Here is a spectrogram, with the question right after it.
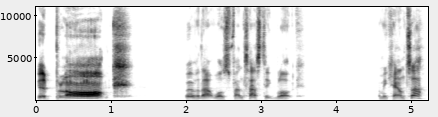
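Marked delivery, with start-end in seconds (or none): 0.0-1.1 cheering shout. Real, not acted. Cheering a defensive block.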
